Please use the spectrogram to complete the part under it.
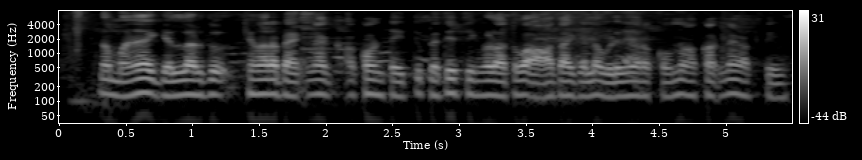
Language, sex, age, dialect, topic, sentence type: Kannada, male, 41-45, Central, banking, statement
